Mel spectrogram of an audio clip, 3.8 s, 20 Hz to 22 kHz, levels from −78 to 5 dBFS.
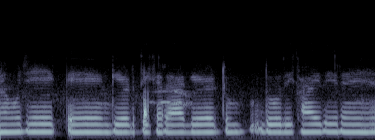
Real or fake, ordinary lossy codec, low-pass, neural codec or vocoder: real; none; 7.2 kHz; none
